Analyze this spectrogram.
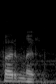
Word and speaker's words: Fermor: یہ FORMER لکھا ہے, فارمر لکھا گیا ہے, ٹائپو ایرر ہے. اٹ از ایرابیلا فرمر. اسپیلنگ جو ہے نا اس کے تھوڑا سا اس میں ایشو ہے, ٹھیک ہے. تو ٹرو اسپیلنگس جو ہے نا وہ میں آپ کو لکھ دیتا ہوں اوپر. ایرابیلا, ٹھیک ہے, ARABELLA ایرابیلا فرمر, FERMOR.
